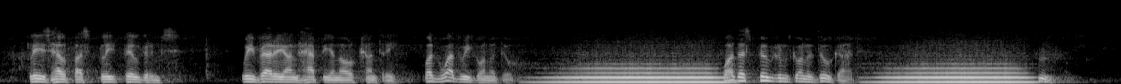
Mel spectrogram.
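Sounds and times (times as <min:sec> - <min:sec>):
speech: 0:00.3 - 0:05.4, 0:07.2 - 0:08.6, 0:10.4 - 0:10.6
steamboat whistle blowing one long low tone: 0:05.2 - 0:07.5, 0:08.5 - 0:10.6.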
